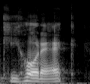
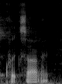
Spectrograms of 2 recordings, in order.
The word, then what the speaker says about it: quixotic: Your story was dropping Quixotic. That's how I pronounce it, right? – Well, you're thinking of Don Quixote, but the word is Quixotic. – Ah, okay. So Quixotic. I didn't realize you pronounce it like that.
